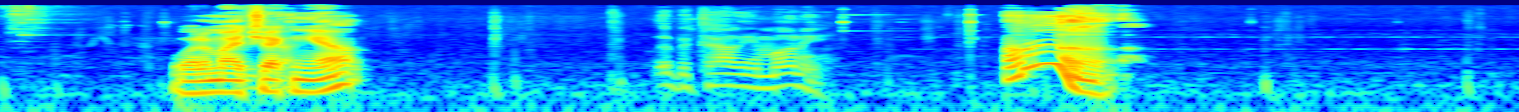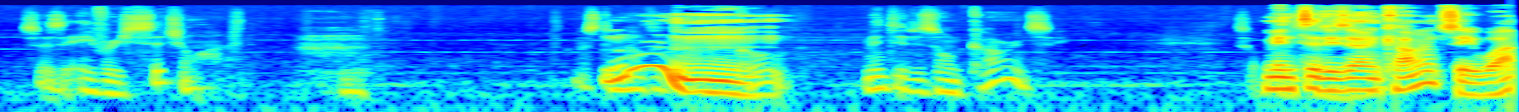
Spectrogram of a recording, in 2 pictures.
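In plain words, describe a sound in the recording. A second man answers in a relaxed voice.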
